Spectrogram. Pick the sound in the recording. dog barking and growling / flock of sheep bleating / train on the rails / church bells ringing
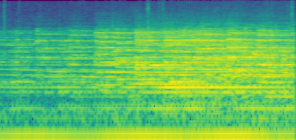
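church bells ringing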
